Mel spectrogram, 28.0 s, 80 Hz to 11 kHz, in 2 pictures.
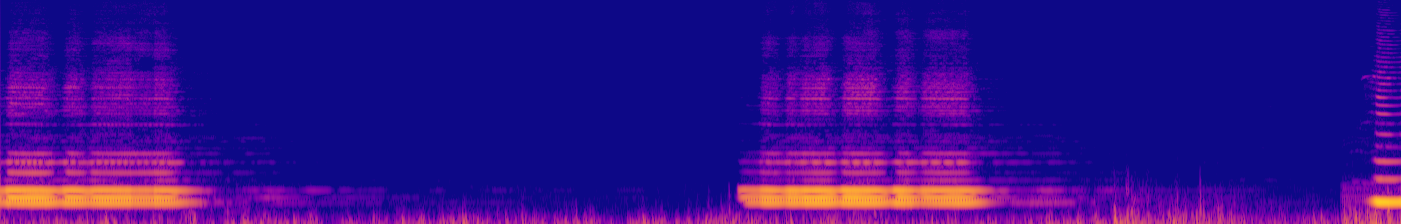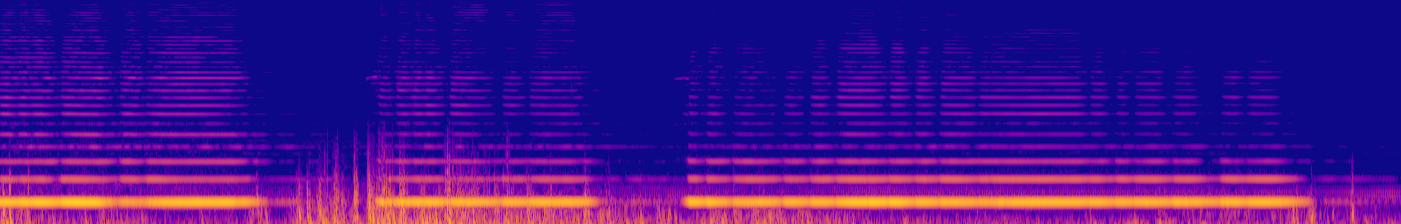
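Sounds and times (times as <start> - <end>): air horn blasts: 0.0 - 3.5, 7.4 - 10.8, 13.5 - 28.0.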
